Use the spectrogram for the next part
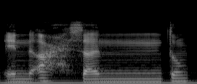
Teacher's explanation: Now notice that the first in was simply pronounced in without prolonging, and the second nun in ahsantum was prolonged. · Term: ikhfa and the izhar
